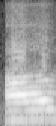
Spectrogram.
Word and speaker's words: of: spelled with an f we pronounce the word of with a voiced v i know this sounds crazy but it's true for example statue of liberty and notice how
